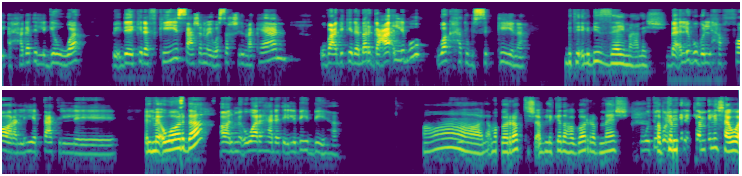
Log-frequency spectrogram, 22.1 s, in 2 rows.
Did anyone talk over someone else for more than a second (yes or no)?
no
